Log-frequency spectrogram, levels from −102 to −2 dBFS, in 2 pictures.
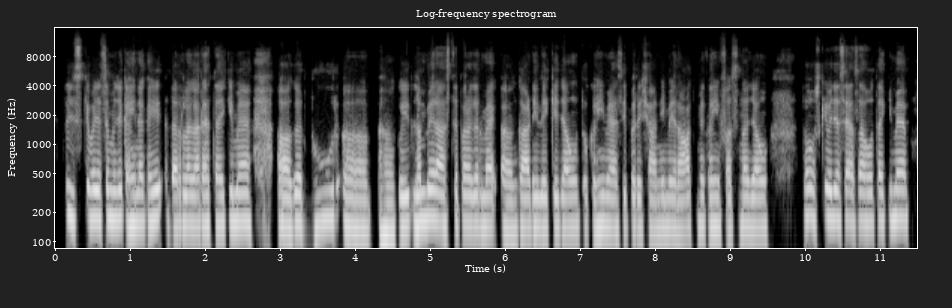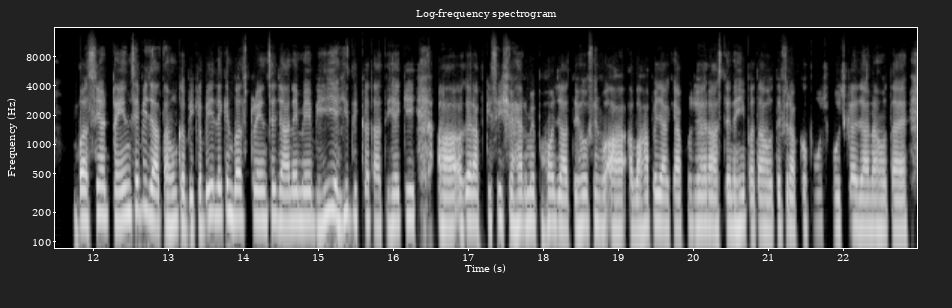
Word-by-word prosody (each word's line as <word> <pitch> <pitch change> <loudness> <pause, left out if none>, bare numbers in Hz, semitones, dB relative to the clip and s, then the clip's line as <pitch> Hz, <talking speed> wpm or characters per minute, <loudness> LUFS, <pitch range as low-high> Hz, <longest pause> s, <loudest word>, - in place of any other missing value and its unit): तो - - -1
इसकी 170 +2 -2
वज़ह 170 -1 +5
से 175 +1 -1
मुझे 170 0 +3
कहीं 155 -2 +2
न 155 0 +1
कहीं 160 +2 +3 0.2
डर 145 +1 +3
लगा 150 0 +2
रहता 150 0 0
है 145 - +2
कि 160 +1 -1
मैं 155 0 +2 0.5
अगर 145 +2 +4
दूर 160 +7 -3
अ - - +2 0.5
अ, 125 0 +2
कोई 145 +1 +3
लंबे 160 +3 +4
रास्ते 155 -1 +1
पर 150 - +2
अगर 150 0 +1
मैं 145 0 +2
अ, 135 -2 +1
गाड़ी 140 0 +3
लेके 140 +1 0
जाऊँ 140 0 0
तो - - -5
कहीं 140 +1 +1
मैं 140 -1 +1
ऐसी 135 +2 -5
परेशानी 135 -1 -2
में, 140 0 0
रात 135 +2 +1
में 145 -1 -2
कहीं 140 0 +1
फँस 135 0 -4
ना 145 0 +1
जाऊँ। 140 0 +1 0.5
तो 175 0 0
उसकी 170 +2 -2
वज़ह 170 0 +3
से 165 +1 -2
ऐसा 160 0 0
होता 155 +1 0
है 160 - 0
कि 170 - -2
मैं 170 0 +2 0.5
बस 170 -2 +4
या 185 - +3
ट्रेन 175 +1 +1
से 210 +2 0
भी 210 0 -3
जाता 155 -4 +2
हूँ 155 +2 +2
कभी-कभी, 150 +4 +1
लेकिन 185 +1 +1
बस 170 -1 +2
ट्रेन 165 -1 +1
से 175 +1 -1
जाने 160 0 +1
में 165 0 +1
भी 150 0 -2 0.2
यही 185 -1 +2
दिक्कत 165 -2 -5
आती 150 0 -4
है 155 - +1
कि 170 0 +1 0.3
अ, - - +1
अगर 145 +2 +3
आप 155 - +1
किसी 165 +1 -3
शहर 155 0 +1
में 155 0 +1
पहुँच 155 +2 0
जाते 140 -1 0
हो 150 +1 +1
फ़िर 155 - -3
व 140 -2 +2 0.2
वहाँ 140 +2 +1
पे 155 - +1
जाके 145 -1 0
आपको 145 +1 -5
जो 145 - -2
है 145 - +1
रास्ते 145 0 0
नहीं 145 +1 +1
पता 140 0 -1
होते 135 0 -2
फ़िर 145 +1 -3
आपको 145 +1 -4
पूछ-पूछ 150 -1 -9
कर 150 -1 0
जाना 140 0 +1
होता 135 0 -1
है। 135 - -1
150 Hz, 255 wpm, -22 LUFS, 140-160 Hz, 0.5 s, वज़ह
